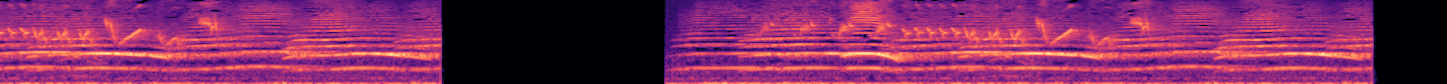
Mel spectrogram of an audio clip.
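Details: Peafowl calling loudly: two drawn-out, nasal, strongly harmonic wails of about two seconds each, wavering slightly in pitch and separated by a short silence, with higher chirping notes layered over them.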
